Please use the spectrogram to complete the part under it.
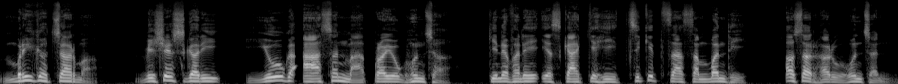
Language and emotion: Nepali, neutral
